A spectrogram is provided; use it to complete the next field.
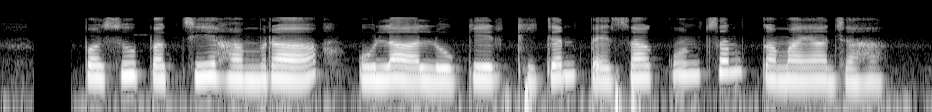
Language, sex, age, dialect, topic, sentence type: Magahi, female, 41-45, Northeastern/Surjapuri, agriculture, question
